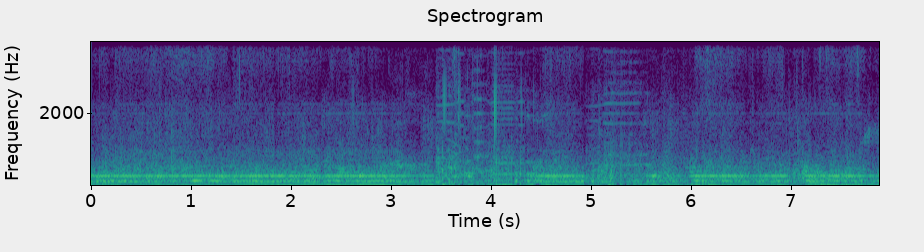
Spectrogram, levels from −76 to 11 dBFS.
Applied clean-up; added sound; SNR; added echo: neural separator model SepFormer DNS4.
